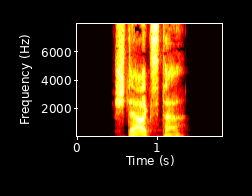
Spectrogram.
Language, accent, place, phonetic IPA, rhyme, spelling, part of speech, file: German, Germany, Berlin, [ˈʃtɛʁkstɐ], -ɛʁkstɐ, stärkster, adjective, De-stärkster.ogg
- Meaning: inflection of stark: 1. strong/mixed nominative masculine singular superlative degree 2. strong genitive/dative feminine singular superlative degree 3. strong genitive plural superlative degree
